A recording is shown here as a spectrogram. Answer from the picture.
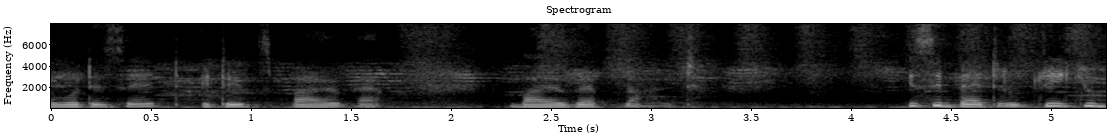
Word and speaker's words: baobab: C, focus on the pronunciation कि इसे कैसे प्रोनाउंस करना है इन डिफरेंट प्लांट्स को। इट्स बायोबैप।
